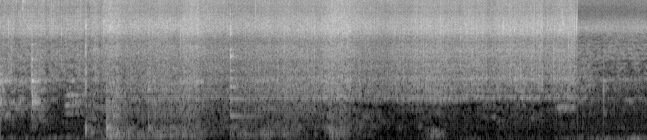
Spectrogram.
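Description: Sliced onions and ginger-garlic paste sizzling in hot oil in a metal pot, stirred with a metal spoon that scrapes and clicks against the pot. The sizzle drops to a quieter hiss near the end.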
